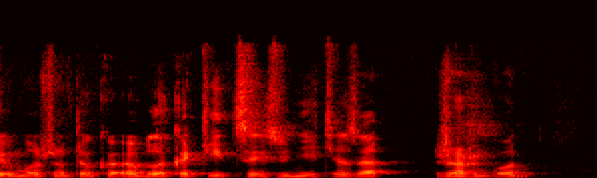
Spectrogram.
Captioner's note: coughing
